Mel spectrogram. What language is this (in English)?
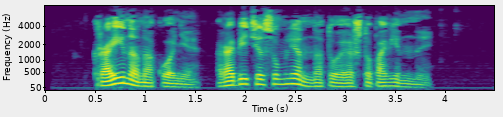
Belarusian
